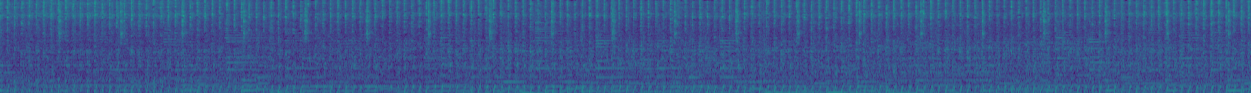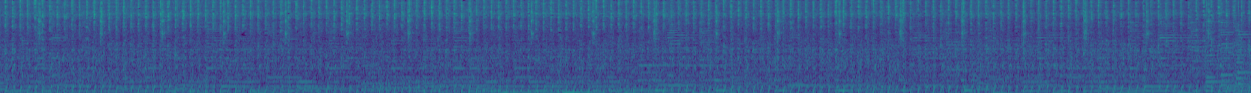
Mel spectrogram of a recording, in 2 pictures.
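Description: A small fishing boat's engine running steadily, with guitar background music laid over it.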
